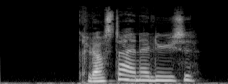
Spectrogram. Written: clusteranalyse

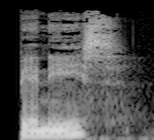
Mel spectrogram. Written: bearnaise

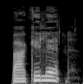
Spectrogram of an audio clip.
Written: bakkeland

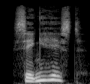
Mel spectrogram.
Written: sengehest

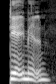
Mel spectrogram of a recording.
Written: derimellem

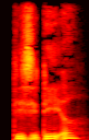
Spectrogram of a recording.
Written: decideret

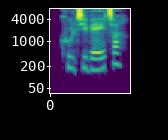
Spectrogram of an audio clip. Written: kultivator

